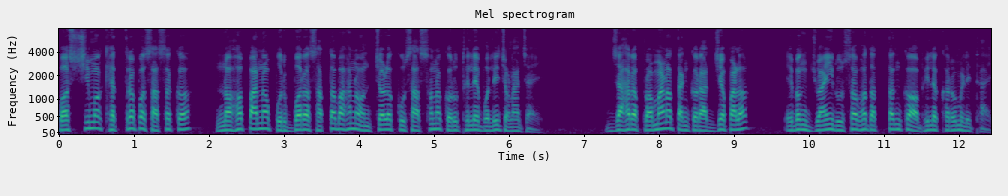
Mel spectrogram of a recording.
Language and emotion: Odia, neutral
